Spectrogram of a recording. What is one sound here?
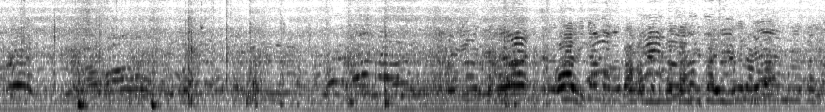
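Water splashes from buckets onto smouldering debris.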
